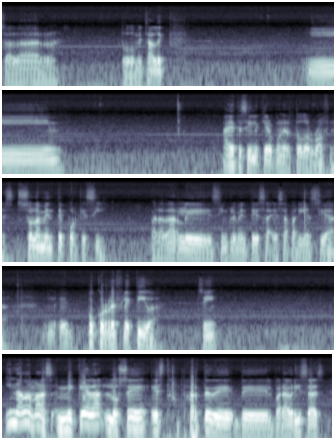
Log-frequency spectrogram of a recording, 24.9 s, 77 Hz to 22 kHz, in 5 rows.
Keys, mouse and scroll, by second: 1.5-2.5 drag, 3.9 click, 6.5 click, 8.4-9.9 drag, 9.9-14.1 middle drag, 14.1-14.5 scroll up 1, 14.7 shift+middle click, 15.7-20.3 middle drag, 20.5 shift+scroll down 1, 20.7 shift+middle click, 21.9 shift+click, 22.6 Tab, 22.9-24.3 middle drag, 24.3 scroll up 2, 24.7 shift+middle click.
